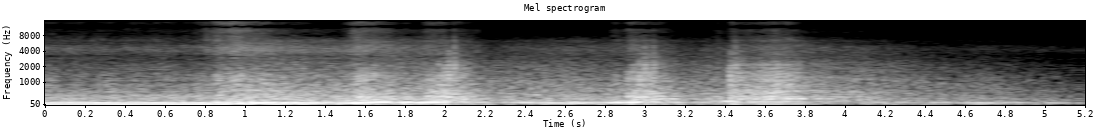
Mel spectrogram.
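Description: A car engine revs hard several times, roaring through its exhaust.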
